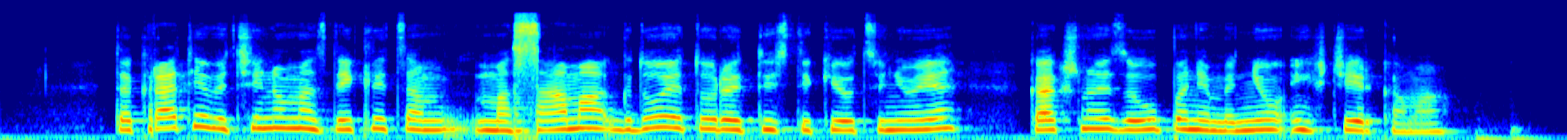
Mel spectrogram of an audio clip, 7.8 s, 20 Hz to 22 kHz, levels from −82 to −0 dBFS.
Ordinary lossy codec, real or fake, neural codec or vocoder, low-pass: Opus, 24 kbps; real; none; 14.4 kHz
